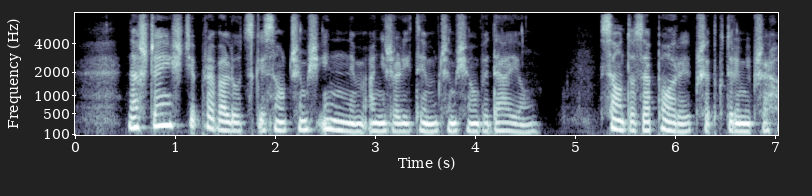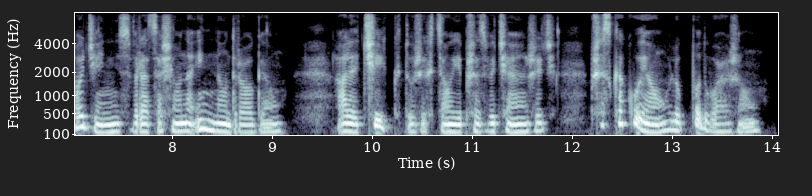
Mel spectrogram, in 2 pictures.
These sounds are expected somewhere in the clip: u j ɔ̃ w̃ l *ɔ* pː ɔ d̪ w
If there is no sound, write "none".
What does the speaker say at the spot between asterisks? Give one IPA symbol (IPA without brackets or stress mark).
u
